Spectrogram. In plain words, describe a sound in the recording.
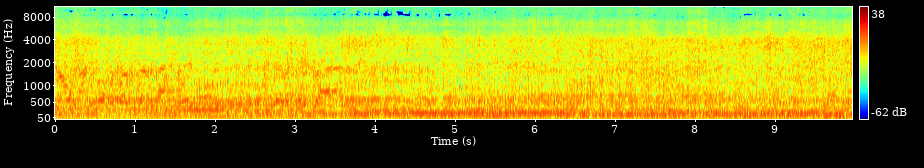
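A crowd of spectators cheers outdoors.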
